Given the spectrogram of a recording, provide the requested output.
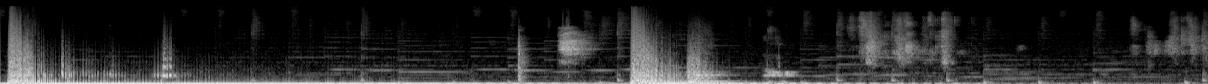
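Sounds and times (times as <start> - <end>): soft background music: 1.2 - 12.0
plastic wrapper crinkling: 8.4 - 9.9, 11.3 - 12.0.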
